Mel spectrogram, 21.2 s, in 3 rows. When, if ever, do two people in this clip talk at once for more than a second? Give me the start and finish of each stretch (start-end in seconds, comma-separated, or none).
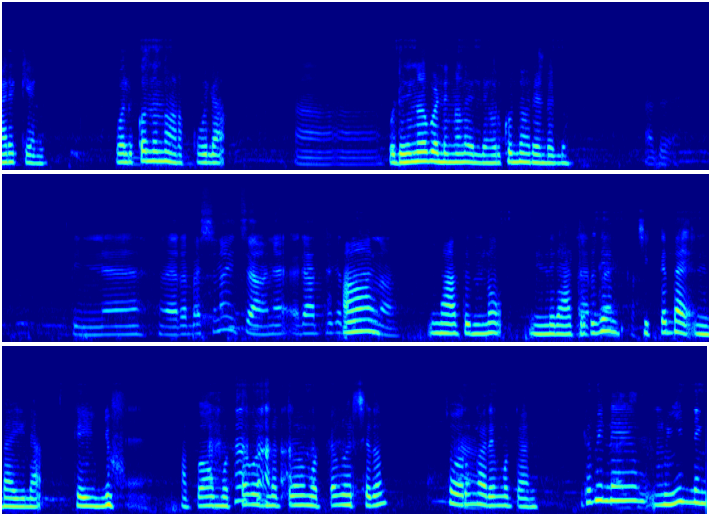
none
